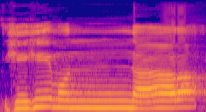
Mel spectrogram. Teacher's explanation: نون پہ غنہ ہو رہا ہے اس لیے اس کو کھینچ کر پڑھا جا رہا ہے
